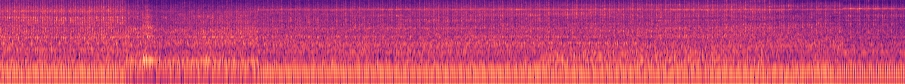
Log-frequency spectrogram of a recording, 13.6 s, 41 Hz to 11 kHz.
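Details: Bobcat 883 with remanufactured Deutz diesel engine swapped in: catches and settles into steady, even idle with deep rumble, no misses or knocking; fired up and sounds great.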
